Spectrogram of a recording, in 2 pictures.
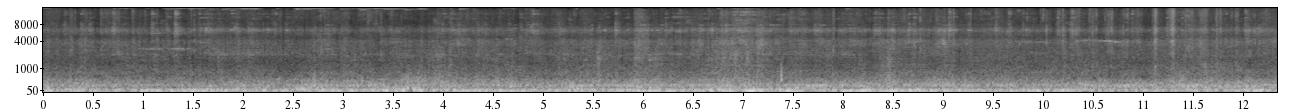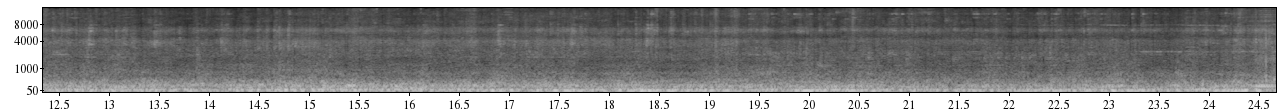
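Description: Passenger train running on the rails, heard from aboard: a steady low rumble with scattered clicks.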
